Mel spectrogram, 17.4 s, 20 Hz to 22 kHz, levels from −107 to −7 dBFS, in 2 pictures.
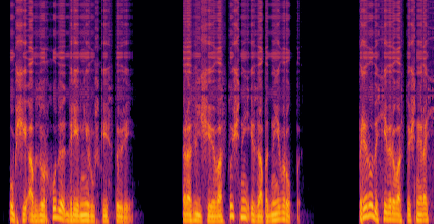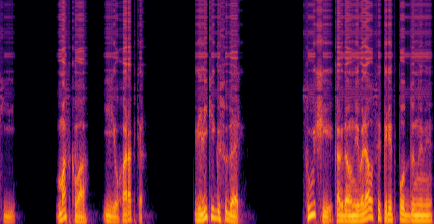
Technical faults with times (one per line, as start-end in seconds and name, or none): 0.00-17.37 imaging from sample-and-hold upsampling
